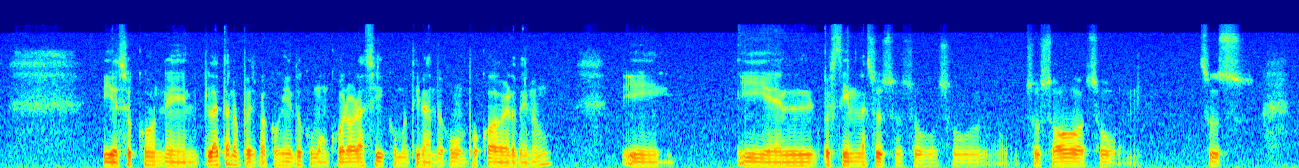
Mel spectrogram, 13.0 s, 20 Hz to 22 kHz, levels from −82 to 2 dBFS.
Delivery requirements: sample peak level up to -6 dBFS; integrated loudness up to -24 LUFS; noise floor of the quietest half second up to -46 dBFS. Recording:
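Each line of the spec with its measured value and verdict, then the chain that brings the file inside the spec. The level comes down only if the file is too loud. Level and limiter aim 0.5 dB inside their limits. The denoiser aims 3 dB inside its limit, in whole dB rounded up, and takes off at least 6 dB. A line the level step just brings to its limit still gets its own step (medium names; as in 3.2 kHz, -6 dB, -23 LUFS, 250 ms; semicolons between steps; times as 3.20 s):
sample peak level -2.0 dBFS: fail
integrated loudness -20.5 LUFS: fail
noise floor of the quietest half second -42 dBFS: fail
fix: noise reduction 6 dB, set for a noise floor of -42 dBFS; trim -4 dB; peak limiter -6.5 dBFS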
